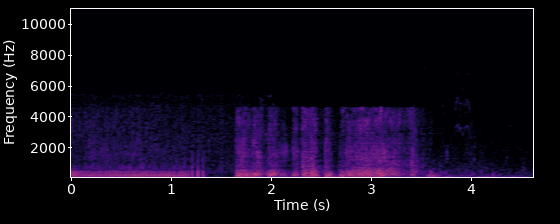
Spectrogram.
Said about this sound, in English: Do humpback whales communicate by farting? Yes, one will fart and another will fart back. Listen.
